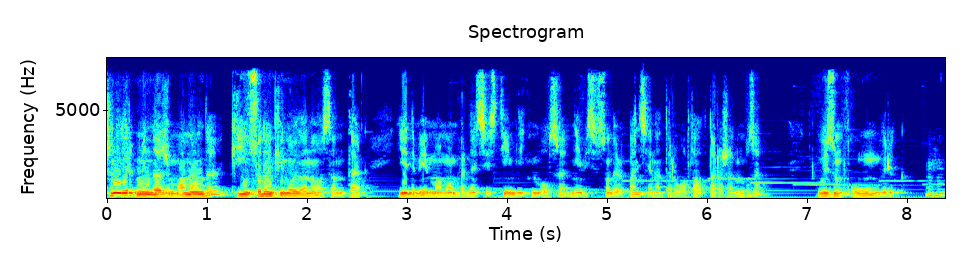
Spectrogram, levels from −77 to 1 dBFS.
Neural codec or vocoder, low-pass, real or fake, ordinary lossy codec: none; 7.2 kHz; real; AAC, 48 kbps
